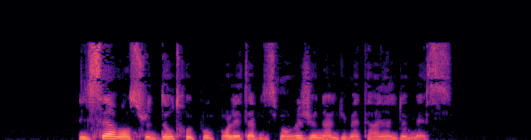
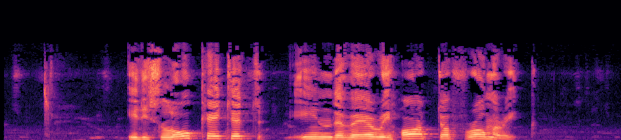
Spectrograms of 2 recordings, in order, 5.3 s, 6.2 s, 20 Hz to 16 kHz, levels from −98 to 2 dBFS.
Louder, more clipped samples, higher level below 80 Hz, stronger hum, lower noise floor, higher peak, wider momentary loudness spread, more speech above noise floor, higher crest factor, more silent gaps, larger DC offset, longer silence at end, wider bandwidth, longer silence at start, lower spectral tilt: second, -29 LUFS vs -16 LUFS; neither; second, -76 dBFS vs -64 dBFS; neither; first, -89 dBFS vs -62 dBFS; second, -10 dBFS vs 0 dBFS; second, 13 LU vs 20 LU; first, 61 dB vs 47 dB; about the same, 20 dB vs 16 dB; neither; neither; second, 0.85 s vs 1.05 s; about the same, 11.5 kHz vs 11.5 kHz; first, 0.8 s vs 0.45 s; first, -5 dB/octave vs -2.5 dB/octave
